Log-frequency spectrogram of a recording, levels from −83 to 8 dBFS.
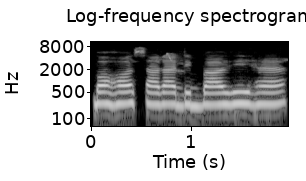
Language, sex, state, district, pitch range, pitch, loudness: Hindi, female, Bihar, Kishanganj, 240-250 Hz, 245 Hz, -14 LUFS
